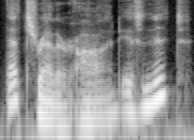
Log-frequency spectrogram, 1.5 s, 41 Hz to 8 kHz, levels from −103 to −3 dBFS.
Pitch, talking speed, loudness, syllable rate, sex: 115 Hz, 205 wpm, -17 LUFS, 4.6 syllables/s, male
